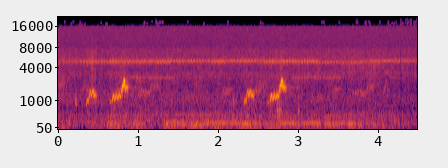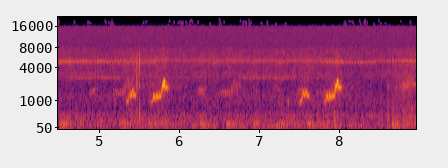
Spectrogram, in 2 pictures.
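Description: A bird calling at night, short bright chirping notes given in a few spaced clusters over a faint, steady background hiss.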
